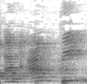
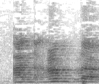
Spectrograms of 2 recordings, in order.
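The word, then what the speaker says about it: أنعمت: mendahkan Ta atau mengkasrahkannya jadi seharusnya kan kita membaca an amta anamta huruf tanya ini berbaris fathah lalu kamu membacanya salah dengan kamu baca dia barisah atau kamu baca dia baris kasrah maka ini merusak arti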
